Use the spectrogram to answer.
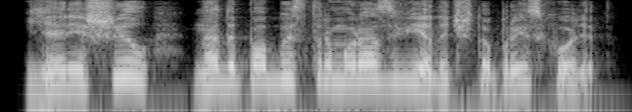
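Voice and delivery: put-on high-pitched, eager young recruit; gallant. A narrator's reading. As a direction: report it briskly and boldly. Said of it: "браво произнёс Маркоу".

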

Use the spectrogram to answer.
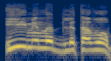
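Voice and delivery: high, loud, guileless reply; artless, candid shout. A narrator's reading. Boy admitting why he stayed away, naive cry. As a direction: shout it with simple-hearted frankness. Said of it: "прокричал простодушнейшим образом Коля".

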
